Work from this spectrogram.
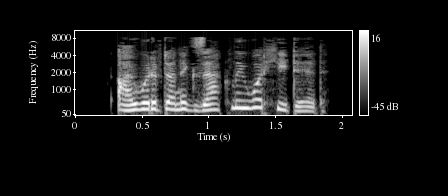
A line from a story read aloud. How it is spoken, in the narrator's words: the mother snapped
